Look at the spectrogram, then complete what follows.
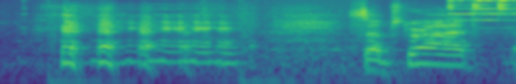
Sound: laughter

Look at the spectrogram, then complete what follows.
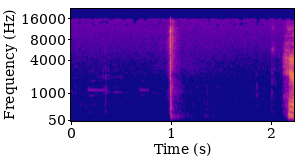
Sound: card slaps on table

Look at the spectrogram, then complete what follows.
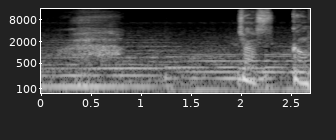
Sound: sighs

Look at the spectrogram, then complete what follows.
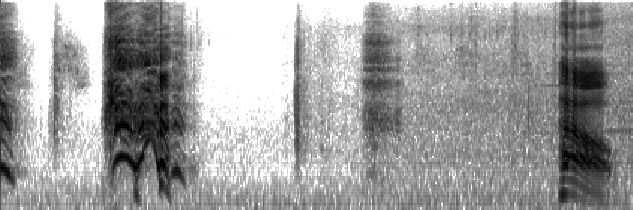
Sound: laughs

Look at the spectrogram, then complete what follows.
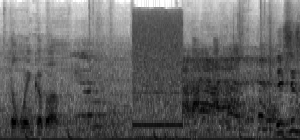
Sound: offline beep; static; laughing

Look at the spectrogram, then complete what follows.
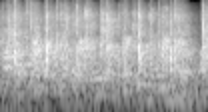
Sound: applause

